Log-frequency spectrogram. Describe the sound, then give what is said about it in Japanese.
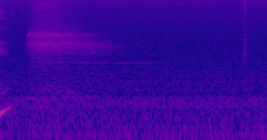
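A slow, soft inhalation during a relaxation breathing exercise, an airy hiss that rises about half a second in and fades after roughly a second, faint over steady low background noise. “吐き切ります笑顔で吸って”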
